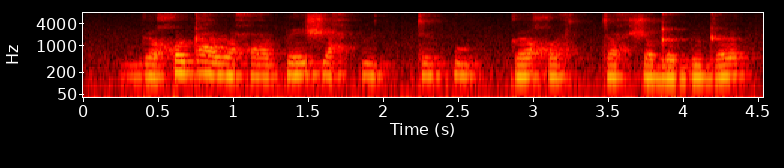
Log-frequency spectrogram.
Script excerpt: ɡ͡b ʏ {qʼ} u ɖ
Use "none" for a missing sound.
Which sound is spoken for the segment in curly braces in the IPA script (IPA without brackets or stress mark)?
χ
